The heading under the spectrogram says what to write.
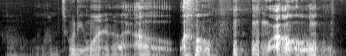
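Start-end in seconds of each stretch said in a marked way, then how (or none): none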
